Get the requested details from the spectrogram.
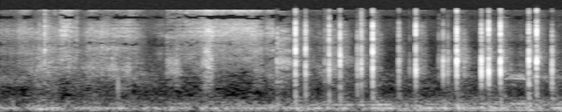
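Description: Fingertips and nails scratch and tap a handheld Lindt chocolate bar's cardboard sleeve, first the front and then the printed back. Soft, papery scratching and rustling fills the first two seconds, then gives way to a quick run of sharp, bright, dry taps that die away instantly. The sound stays quiet and high-pitched throughout, with little low end.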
